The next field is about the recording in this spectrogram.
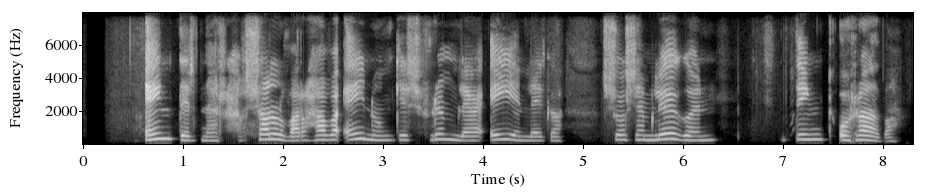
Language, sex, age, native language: Icelandic, female, 18-19, Icelandic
